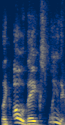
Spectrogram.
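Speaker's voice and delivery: ordinary talk, nothing marked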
